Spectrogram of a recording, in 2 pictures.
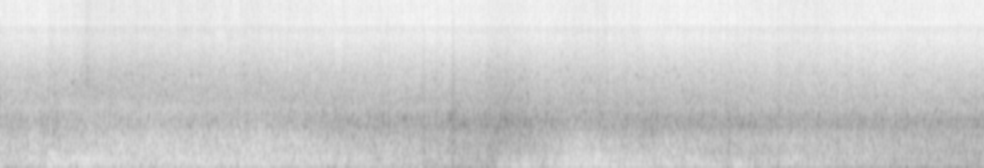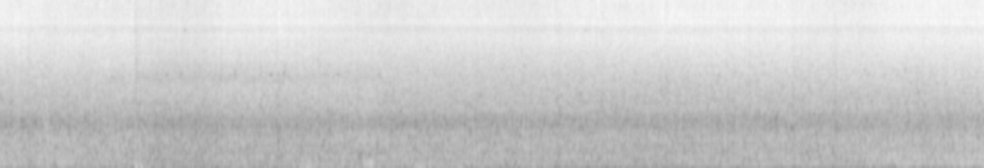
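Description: Heavy rain pouring down onto a street and pavement in a thunderstorm. Thunder rumbles low through the first several seconds, swelling twice before fading, and leaves the steady hiss of the downpour.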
